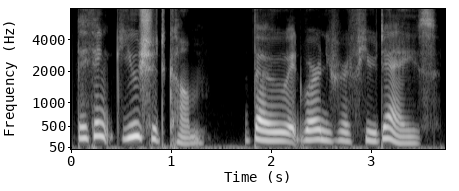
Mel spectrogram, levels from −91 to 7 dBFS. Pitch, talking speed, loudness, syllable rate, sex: 190 Hz, 210 wpm, -17 LUFS, 4.6 syllables/s, female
